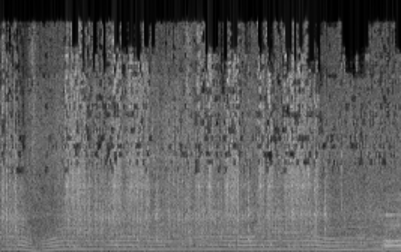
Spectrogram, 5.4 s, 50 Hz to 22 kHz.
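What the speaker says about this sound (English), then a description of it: "Just goes through the gears so fast, up to 6th gear." A Group B Audi rally car in the sim racer AMS1 screams up through the gears toward sixth, its engine note climbing steadily and loud and dropping briefly at each quick shift, with no talking.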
